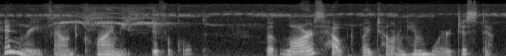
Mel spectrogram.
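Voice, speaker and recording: A woman reading a picture story aloud for children in an expressive narrating style. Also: mid-range voice, unhurried. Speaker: storybook reader.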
